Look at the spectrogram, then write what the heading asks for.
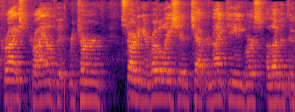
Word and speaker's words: Revelation: a statement a declaration revelation is singular it is not plural it is not revelations like so many people pronounce it they had an s it is revelation it is singular it is one of it that is expounded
